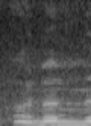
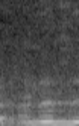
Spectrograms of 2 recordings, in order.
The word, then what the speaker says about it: अनन्य: वो अगले गाथा के पद्यानुवाद में तुम पढ़े थे ना, अनन्य है, उसका कई जगह तुमने अशुद्ध उच्चारण भी किया। तो वो अनन्य शब्द है ना, कौन सी गाथा में देखो, अन्य है फिर अनन्य है लिखा है।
